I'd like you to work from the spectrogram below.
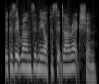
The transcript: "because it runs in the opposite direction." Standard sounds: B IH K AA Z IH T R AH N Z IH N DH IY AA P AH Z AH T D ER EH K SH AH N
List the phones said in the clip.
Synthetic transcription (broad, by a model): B IH K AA Z IH T R AH N Z IH N DH IY AA P AH Z AH T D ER EH K SH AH N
